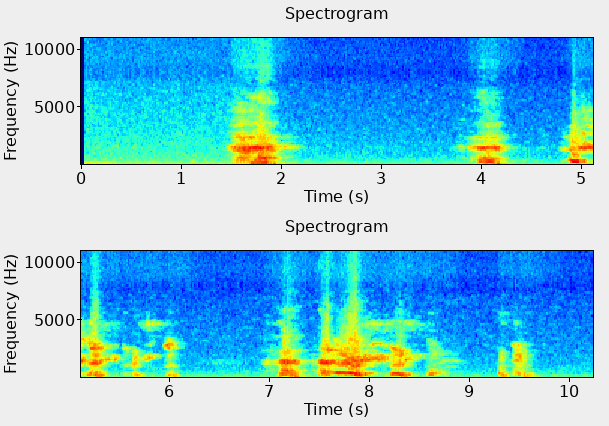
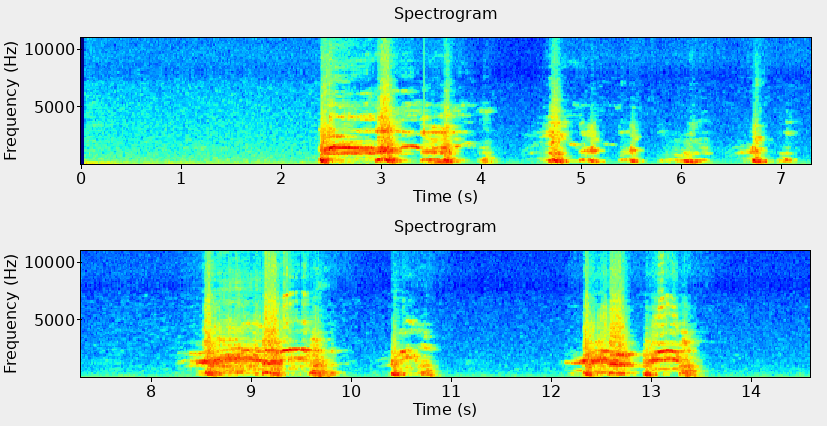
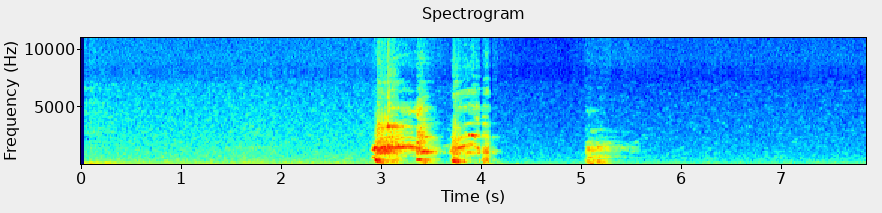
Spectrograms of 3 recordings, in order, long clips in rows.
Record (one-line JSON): {"exhalation_length": "10.2 s", "exhalation_amplitude": 32768, "exhalation_signal_mean_std_ratio": 0.49, "three_cough_length": "14.6 s", "three_cough_amplitude": 32768, "three_cough_signal_mean_std_ratio": 0.59, "cough_length": "7.9 s", "cough_amplitude": 32768, "cough_signal_mean_std_ratio": 0.37, "survey_phase": "beta (2021-08-13 to 2022-03-07)", "age": "45-64", "gender": "Male", "wearing_mask": "No", "symptom_cough_any": true, "symptom_new_continuous_cough": true, "symptom_runny_or_blocked_nose": true, "symptom_shortness_of_breath": true, "symptom_other": true, "symptom_onset": "12 days", "smoker_status": "Current smoker (11 or more cigarettes per day)", "respiratory_condition_asthma": true, "respiratory_condition_other": true, "recruitment_source": "REACT", "submission_delay": "2 days", "covid_test_result": "Negative", "covid_test_method": "RT-qPCR", "influenza_a_test_result": "Negative", "influenza_b_test_result": "Negative"}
